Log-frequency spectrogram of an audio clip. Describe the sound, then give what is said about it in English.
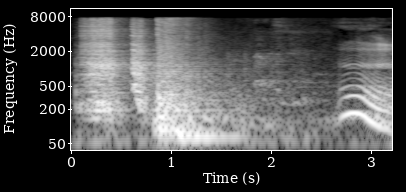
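A heavy isolation tank lid slams shut with a loud, booming thud, preceded by a scraping rush and followed by a fading rumble, then a short wavering vocal sound. “Sorry, I got nervous when you shut the lid.”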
